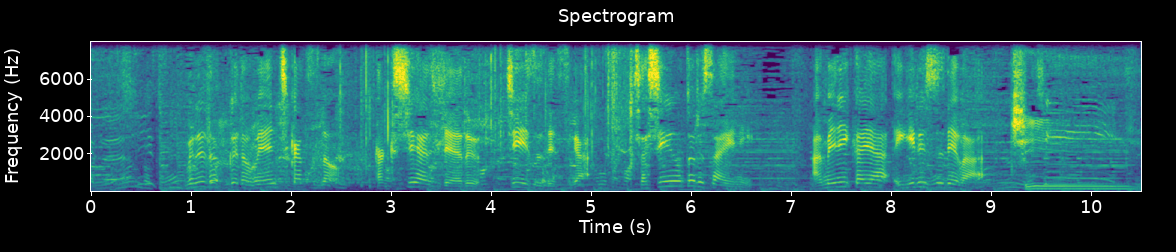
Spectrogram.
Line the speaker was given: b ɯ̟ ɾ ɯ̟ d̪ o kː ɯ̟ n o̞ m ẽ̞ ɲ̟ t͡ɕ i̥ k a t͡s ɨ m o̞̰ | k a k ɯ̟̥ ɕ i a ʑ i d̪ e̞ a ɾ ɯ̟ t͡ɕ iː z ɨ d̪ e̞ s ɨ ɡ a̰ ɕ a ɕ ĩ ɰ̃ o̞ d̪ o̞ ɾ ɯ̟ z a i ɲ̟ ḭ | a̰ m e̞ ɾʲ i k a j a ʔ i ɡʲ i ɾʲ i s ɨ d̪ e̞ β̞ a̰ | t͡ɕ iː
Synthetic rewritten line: b ɯ̟ ɾ ɯ̟ d̪ o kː ɯ̟ n o̞ m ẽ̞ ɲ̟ t͡ɕ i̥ k a t͡s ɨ n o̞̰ | k a k ɯ̟̥ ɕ i a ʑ i d̪ e̞ a ɾ ɯ̟ t͡ɕ iː z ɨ d̪ e̞ s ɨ ɡ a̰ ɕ a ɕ ĩ ɰ̃ o̞ t̪ o̞ ɾ ɯ̟ s a i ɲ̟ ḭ | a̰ m e̞ ɾʲ i k a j a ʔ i ɡʲ i ɾʲ i s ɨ d̪ e̞ β̞ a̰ | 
